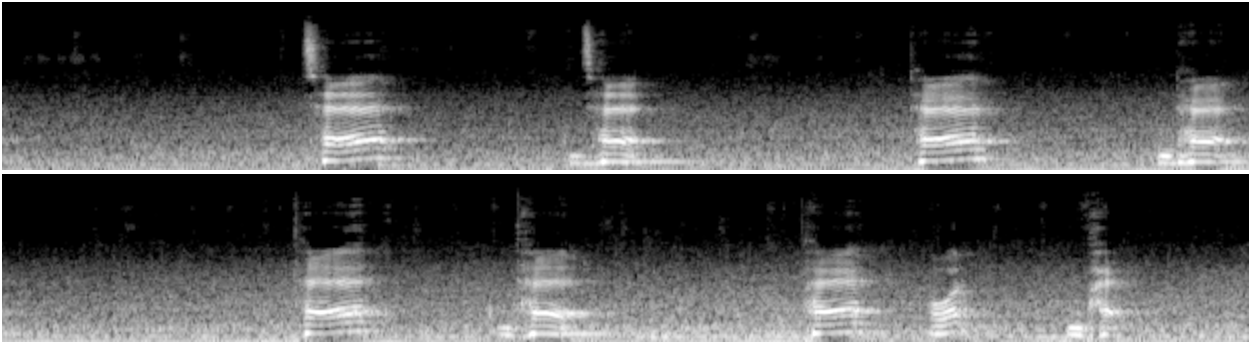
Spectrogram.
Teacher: महाप्राण है। अर्थात इनके उच्चारण में छाती जो है श्वास वायु को रोकने का प्रयास करती है, रोकती है कुछ समय के लिए, उसके बाद झटके से छोड़ती है, जिससे श्वास वायु एक गुबार के रूप में झटके से बाहर निकलती है, तीव्र गति के साथ बाहर निकलती है।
